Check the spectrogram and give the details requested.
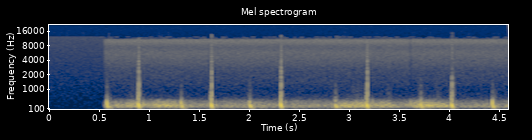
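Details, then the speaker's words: Teaching recording for nursing students of an S3 gallop: heartbeat near 75 per minute with an extra low, dull third sound after the second heart sound. "الى الصوت الاس 3"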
